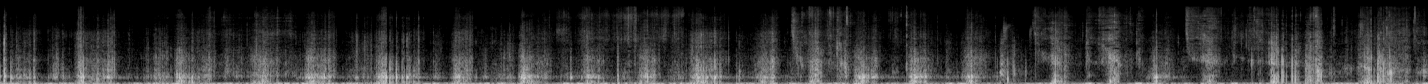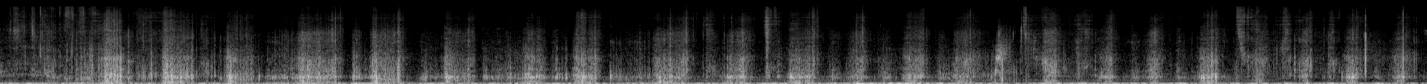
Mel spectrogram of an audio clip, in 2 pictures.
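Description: Close-miked mouth sounds of a person biting and chewing crumb-coated fried balls: steady crunching at about two chews a second, with repeated bites.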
